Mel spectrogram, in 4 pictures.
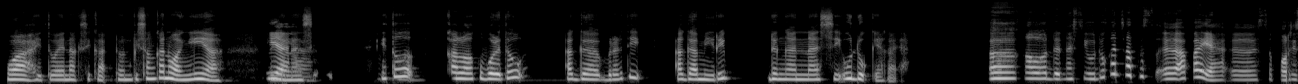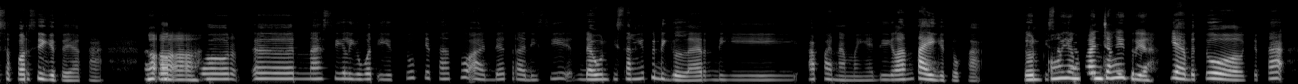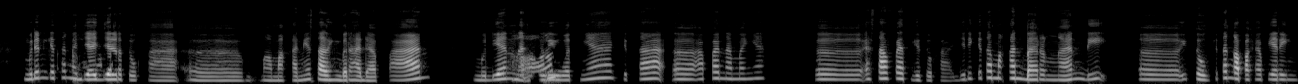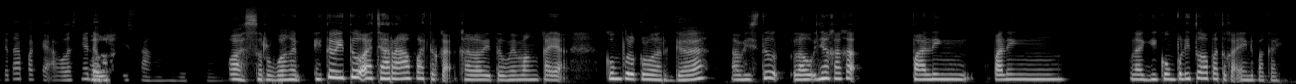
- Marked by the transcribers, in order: static; distorted speech; mechanical hum; unintelligible speech; other background noise
- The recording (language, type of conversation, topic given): Indonesian, podcast, Bagaimana cara kamu memasak untuk banyak orang agar tetap hemat tetapi rasanya tetap enak?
